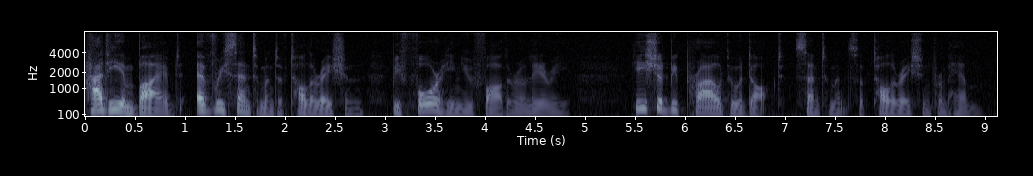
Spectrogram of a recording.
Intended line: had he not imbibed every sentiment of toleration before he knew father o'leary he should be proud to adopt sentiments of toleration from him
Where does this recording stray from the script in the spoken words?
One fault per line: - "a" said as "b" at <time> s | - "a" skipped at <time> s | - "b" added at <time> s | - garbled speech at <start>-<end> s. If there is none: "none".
- "not" skipped at 0.3 s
